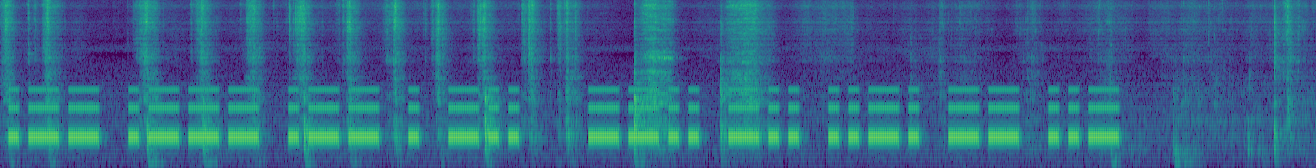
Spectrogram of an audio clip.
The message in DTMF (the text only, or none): none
